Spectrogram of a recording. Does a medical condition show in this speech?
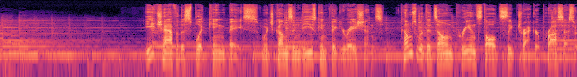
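No.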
